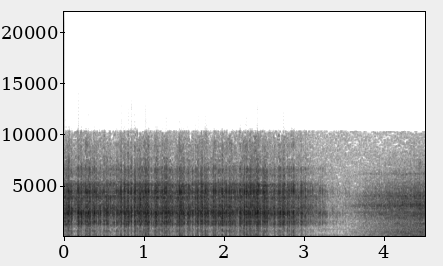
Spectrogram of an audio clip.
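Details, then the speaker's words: Harsh, gritty crackle with sharp irregular pops over rushing flow in a glass Venturi as flow rate rises; water boils at the low-pressure throat and the bubbles collapse entering the higher-pressure diffuser: cavitation noise. "The noise is generated by the collapse of these bubbles as they move into the higher pressure in the diffuser."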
